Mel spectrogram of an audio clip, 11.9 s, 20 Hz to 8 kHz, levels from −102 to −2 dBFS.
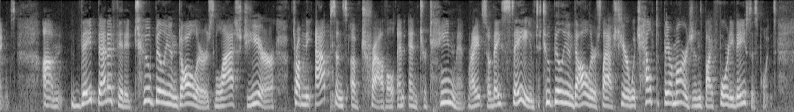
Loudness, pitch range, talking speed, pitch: -19 LUFS, 200-265 Hz, 150 wpm, 230 Hz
